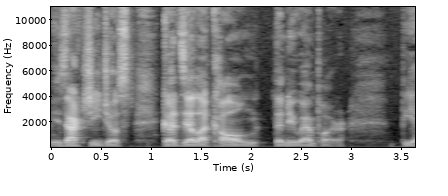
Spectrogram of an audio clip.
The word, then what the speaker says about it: Godzilla x Kong: about this now apparently the X you don't pronounce the X apparently the name is actually just Godzilla Kong the new Empire the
